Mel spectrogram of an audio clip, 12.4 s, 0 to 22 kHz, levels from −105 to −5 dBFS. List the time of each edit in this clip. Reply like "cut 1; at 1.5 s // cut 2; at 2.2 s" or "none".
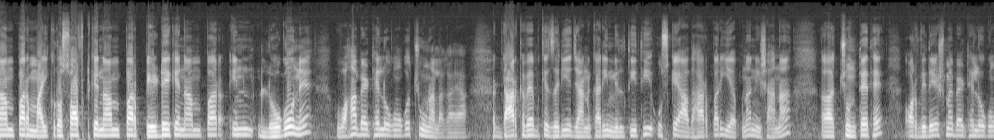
cut 1; at 6.2 s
